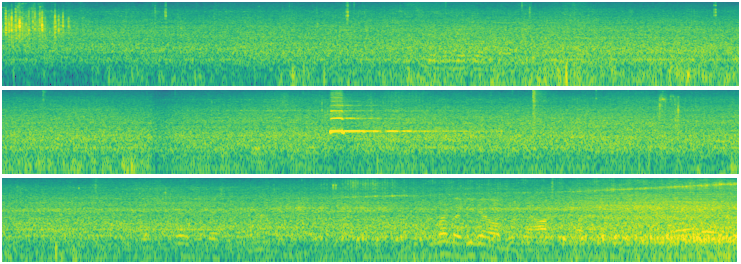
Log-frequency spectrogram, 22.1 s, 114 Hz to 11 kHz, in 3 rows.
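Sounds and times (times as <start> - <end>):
locomotive engine running: 5.8 - 22.0
locomotive horn blast: 10.6 - 12.4.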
